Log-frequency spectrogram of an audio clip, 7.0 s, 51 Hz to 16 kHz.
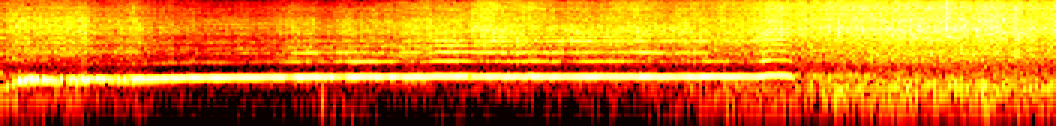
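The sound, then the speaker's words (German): The steam whistle of a 119-year-old paddle steamer on Lake Lucerne (Vierwaldstättersee), which runs from Lucerne to Flüelen and back, sounds one long, loud, steady blast for about five seconds, rich with harmonics, over a hissing background, then cuts off leaving the hiss. “Seit 119 Jahren fliegt sich der Dampfer unermüdlich durch den Vierwaldstättersee, von Luzern auf Flüeler und wieder zurück.”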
